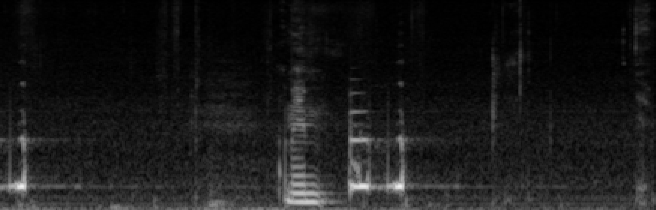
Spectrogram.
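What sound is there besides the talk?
telephone dialing a call that goes unanswered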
